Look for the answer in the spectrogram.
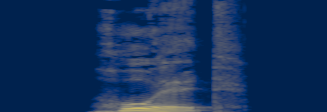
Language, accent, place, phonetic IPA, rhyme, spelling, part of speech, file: German, Germany, Berlin, [hoːlt], -oːlt, holt, verb, De-holt.ogg
- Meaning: inflection of holen: 1. third-person singular present 2. second-person plural present 3. plural imperative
